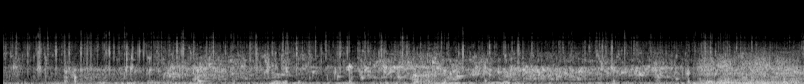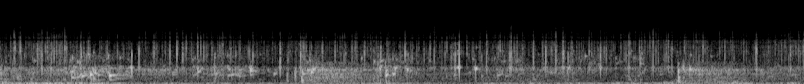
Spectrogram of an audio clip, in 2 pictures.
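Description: Underwater reef sound through a camera housing: gurgling and bubbling, heavier in the first half, over a steady fine crackle of clicks.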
